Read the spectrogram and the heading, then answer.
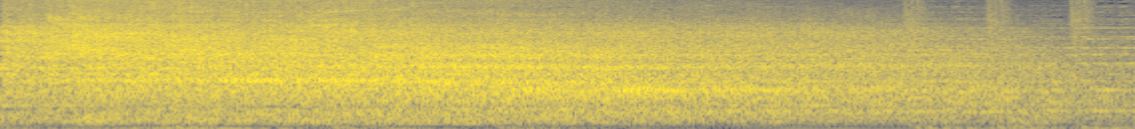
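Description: dragon roar

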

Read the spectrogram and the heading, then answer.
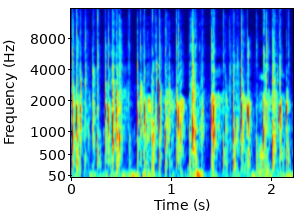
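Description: audience clapping

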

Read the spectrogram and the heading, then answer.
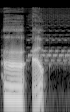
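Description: telephone ringing

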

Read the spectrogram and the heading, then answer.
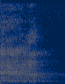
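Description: throat clearing

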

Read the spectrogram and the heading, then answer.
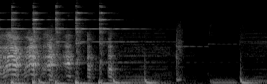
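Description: bell ringing

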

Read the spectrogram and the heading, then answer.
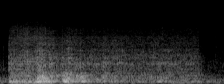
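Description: thunderstorm with thunder

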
